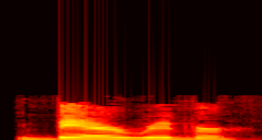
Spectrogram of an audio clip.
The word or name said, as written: bear river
